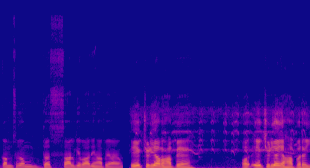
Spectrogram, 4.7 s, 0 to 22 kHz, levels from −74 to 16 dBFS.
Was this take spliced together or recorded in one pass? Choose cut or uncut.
cut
